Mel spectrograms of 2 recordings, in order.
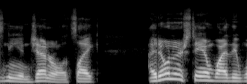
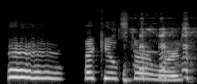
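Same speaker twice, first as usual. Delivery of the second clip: slow, higher impish troll voice, hammed up; mock the director as a little leprechaun gloating; elfin troll; 9 semitones higher, much slower than usual. Podcaster mocks director as gloating elfin troll. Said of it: "like this elfin type".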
